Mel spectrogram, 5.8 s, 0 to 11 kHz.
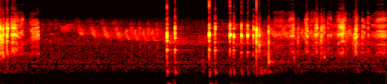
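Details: Western capercaillie in March 2022, giving a faint wheezy rasp followed by a series of sharp, knocking clicks at irregular spacing, then a run of harsh, scratchy grinding bursts.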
